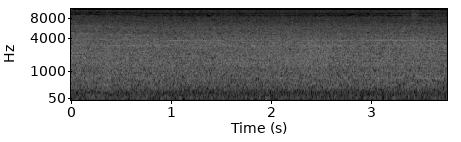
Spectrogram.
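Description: An AV-8B Harrier jet engine in the DCS flight simulator, a loud, steady, unbroken roar that holds at a constant level throughout.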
